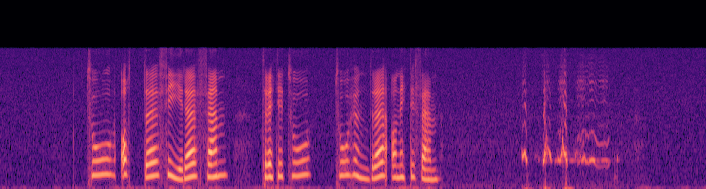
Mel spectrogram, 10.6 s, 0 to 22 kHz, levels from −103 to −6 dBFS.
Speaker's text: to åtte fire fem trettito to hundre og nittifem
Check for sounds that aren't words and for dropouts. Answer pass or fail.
fail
